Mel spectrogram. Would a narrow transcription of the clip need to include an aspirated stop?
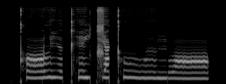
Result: yes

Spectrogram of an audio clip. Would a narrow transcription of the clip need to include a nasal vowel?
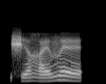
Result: no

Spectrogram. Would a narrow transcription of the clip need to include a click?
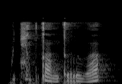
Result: no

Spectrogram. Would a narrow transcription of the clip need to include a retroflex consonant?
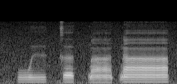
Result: no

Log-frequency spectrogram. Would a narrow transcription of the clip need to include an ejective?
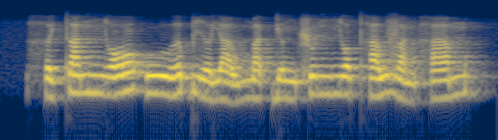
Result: no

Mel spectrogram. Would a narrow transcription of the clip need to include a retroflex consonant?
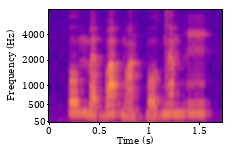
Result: no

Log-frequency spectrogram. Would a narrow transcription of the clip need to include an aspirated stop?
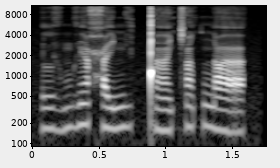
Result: no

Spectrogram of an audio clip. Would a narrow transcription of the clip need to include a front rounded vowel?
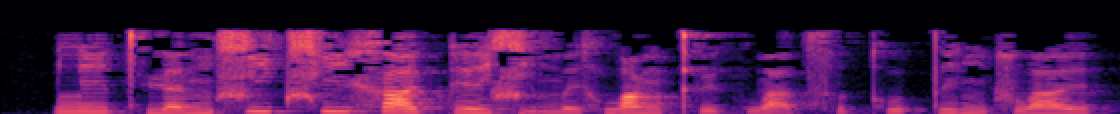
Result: yes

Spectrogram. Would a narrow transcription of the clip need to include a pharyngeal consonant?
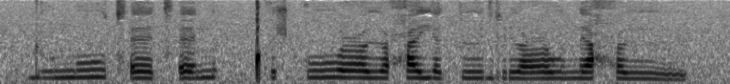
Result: yes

